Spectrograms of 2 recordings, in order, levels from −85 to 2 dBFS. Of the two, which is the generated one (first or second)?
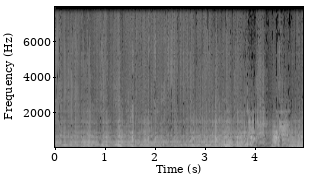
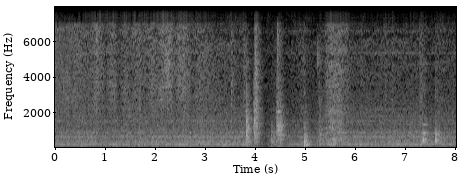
first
